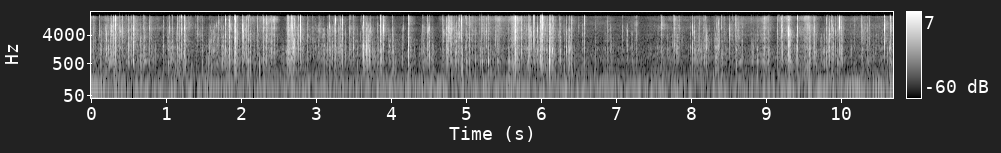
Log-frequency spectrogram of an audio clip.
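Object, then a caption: Cardboard box in plastic cellophane wrap. Short dark-painted fingernails and fingertips rub and crinkle the clear plastic cellophane wrap across the front of a palm-sized rectangular cardboard Thank U Next 100 ml perfume box held in both hands. Dense, bright, crackling crinkles with sharp, quick-snapping peaks run throughout, over a faint steady low hum.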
